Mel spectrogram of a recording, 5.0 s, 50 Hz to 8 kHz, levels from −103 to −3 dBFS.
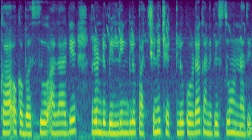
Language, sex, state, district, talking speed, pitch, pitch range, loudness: Telugu, female, Andhra Pradesh, Chittoor, 130 wpm, 210 Hz, 200-220 Hz, -14 LUFS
